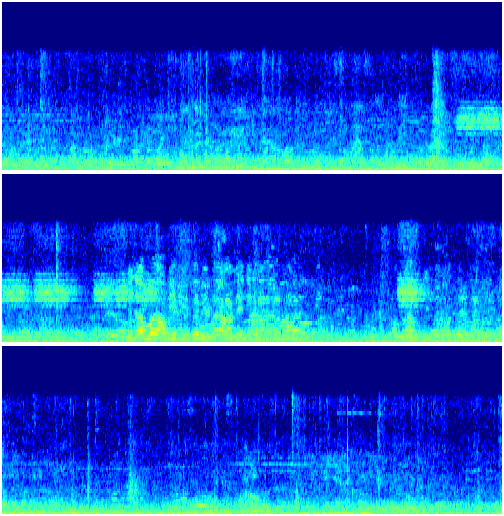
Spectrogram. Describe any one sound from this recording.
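Men chatter nearby.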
